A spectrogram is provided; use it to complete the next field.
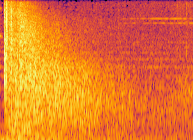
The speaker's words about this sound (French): le capitaine Chip vient de tirer à bout touchant dans la tête de l'un de ses enseignes de vaisseau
